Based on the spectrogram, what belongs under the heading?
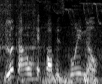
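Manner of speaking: ordinary talk, nothing marked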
